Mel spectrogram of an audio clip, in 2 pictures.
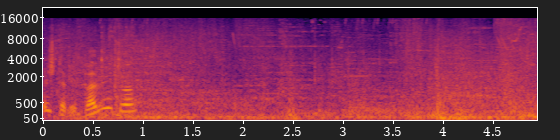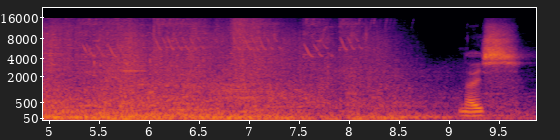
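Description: Game spell effects whoosh and clash in a fight.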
